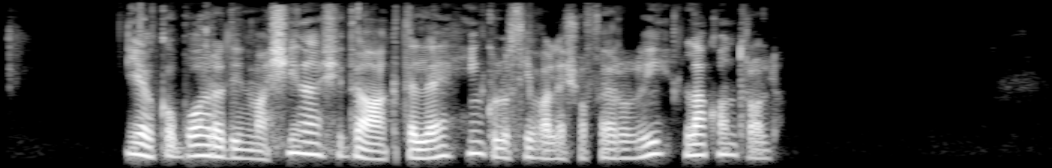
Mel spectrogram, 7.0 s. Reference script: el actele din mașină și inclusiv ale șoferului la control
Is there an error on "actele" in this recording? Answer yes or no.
yes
